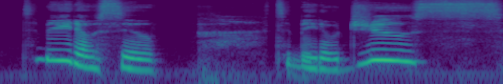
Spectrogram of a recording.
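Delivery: very quiet, slow, hushed mumbling mutter. Reading a story aloud, a character at the table mutters under her breath. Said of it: "She muttered under her breath".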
